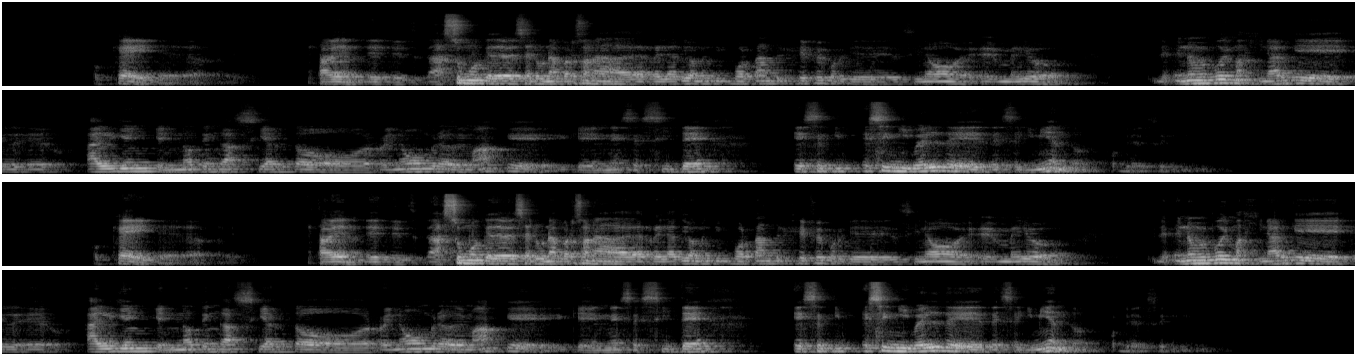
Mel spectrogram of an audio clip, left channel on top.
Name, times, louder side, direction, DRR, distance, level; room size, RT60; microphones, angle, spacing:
voice 1, 1.1-2.0 3.2-10.6 11.5-14.1 14.4-20.9 21.4-24.4 24.7-25.0, right 1 dB, 35° right, 3 dB, 0.8 m, -29 dB
9.0 x 4.3 x 2.4 m, 0.74 s
head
